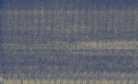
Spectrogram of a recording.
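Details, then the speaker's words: Suzuki Every Wagon engine at idle misfires with a rough, shaky, uneven rumble and vibration while rpm stays steady; pulling plug leads one by one, disconnecting the third cylinder's changes nothing. "Palyado yung makina anan. Palyado siya. Nagvibrate 'yung kanyang makina."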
